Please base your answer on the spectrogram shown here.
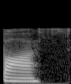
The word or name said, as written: boss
